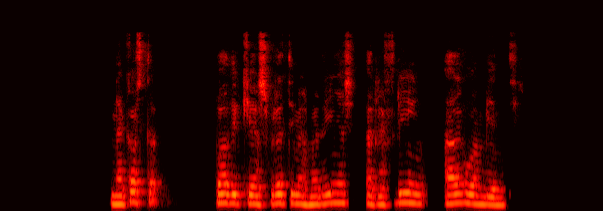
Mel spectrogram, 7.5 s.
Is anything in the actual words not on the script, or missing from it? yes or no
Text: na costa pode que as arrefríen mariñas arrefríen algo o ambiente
yes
